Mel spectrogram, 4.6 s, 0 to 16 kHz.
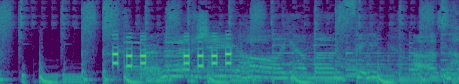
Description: DTMF, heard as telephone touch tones, dialled by machine, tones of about 50 ms. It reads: 928 8289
